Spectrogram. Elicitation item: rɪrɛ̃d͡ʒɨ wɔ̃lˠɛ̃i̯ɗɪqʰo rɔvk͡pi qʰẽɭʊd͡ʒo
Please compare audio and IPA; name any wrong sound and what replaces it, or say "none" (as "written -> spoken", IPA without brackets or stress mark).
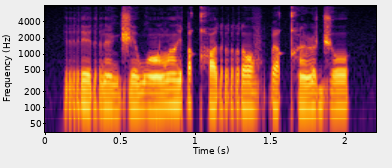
ɨ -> e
